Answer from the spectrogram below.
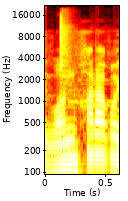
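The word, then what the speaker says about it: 文化: 중국어로는 원화라고 읽고 일본어로는 분카라고 읽습니다.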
